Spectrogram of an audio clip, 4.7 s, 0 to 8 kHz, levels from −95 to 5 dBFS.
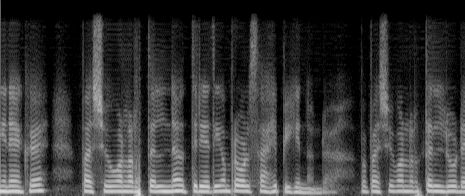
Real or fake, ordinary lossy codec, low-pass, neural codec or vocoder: fake; none; 7.2 kHz; codec, 16 kHz, about 1 kbps, DyCAST, with the encoder's durations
